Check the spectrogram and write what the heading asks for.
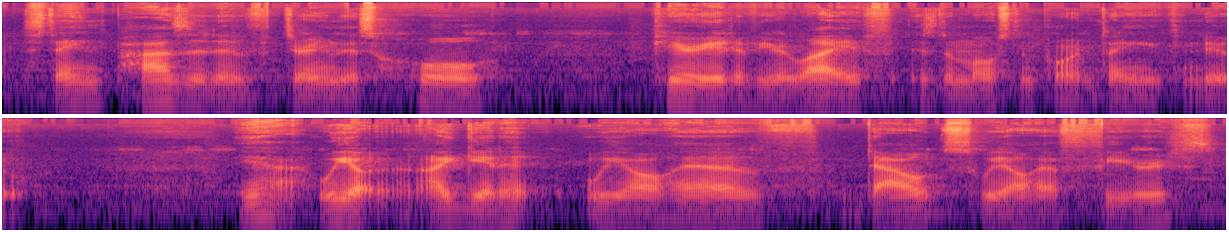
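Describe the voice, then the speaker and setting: Very deep, weary man, slow and halting. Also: gravelly, a little mellow. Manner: earnest, halting, repeats himself. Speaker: patient sharing his recovery story. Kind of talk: casual video diary with advice. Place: hospital room. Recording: noticeable background room noise.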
